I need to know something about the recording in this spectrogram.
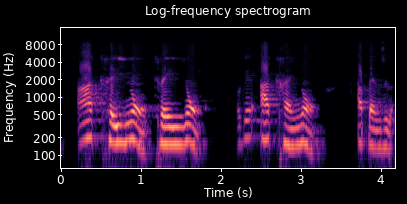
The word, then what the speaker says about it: crayon: The sound of Y is E. A crayon.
